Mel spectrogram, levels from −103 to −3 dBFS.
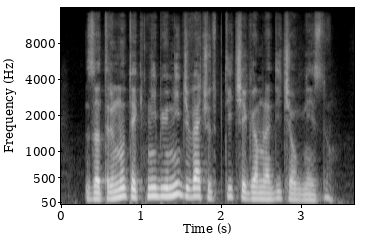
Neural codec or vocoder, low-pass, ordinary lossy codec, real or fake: autoencoder, 48 kHz, 128 numbers a frame, DAC-VAE, trained on Japanese speech; 14.4 kHz; AAC, 64 kbps; fake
